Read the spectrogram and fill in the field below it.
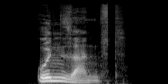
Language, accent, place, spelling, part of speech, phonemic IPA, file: German, Germany, Berlin, unsanft, adjective, /ˈʊnˌzanft/, De-unsanft.ogg
- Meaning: rough, coarse, brutish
